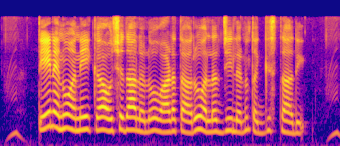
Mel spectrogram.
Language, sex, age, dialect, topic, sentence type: Telugu, female, 18-24, Southern, agriculture, statement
